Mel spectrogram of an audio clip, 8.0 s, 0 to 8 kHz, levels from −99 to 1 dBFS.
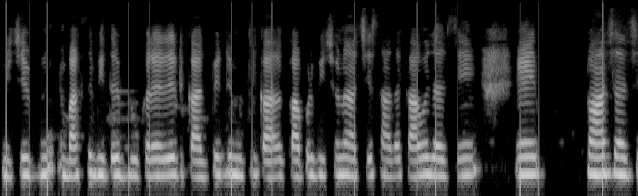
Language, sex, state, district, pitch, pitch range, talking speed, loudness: Bengali, female, West Bengal, Jhargram, 225 Hz, 215-230 Hz, 165 wpm, -28 LUFS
